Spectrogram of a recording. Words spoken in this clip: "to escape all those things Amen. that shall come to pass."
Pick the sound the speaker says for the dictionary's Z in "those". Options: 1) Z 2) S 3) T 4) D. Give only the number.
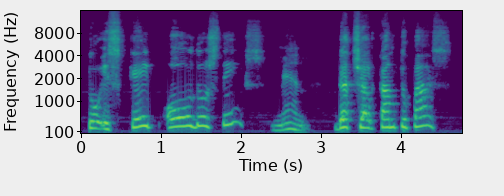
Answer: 2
